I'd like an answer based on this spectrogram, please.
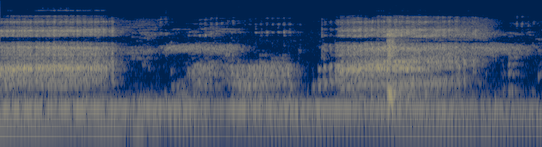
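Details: Close loud purring from a female domestic cat in an antique store; two long rasping breath phases with a softer rumble between, and a steady low hum throughout.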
